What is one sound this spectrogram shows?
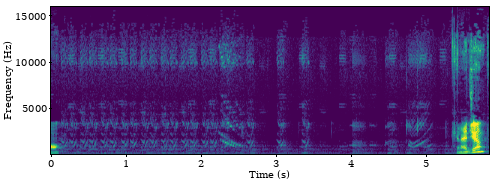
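A handheld game console plays quick, chirpy electronic beeps.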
